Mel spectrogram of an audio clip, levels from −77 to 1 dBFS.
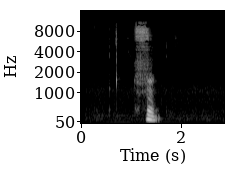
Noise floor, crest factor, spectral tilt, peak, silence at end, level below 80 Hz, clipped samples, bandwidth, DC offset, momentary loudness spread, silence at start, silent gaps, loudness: -65 dBFS; 22 dB; -4.5 dB/octave; -8 dBFS; 1.3 s; -68 dBFS; under 0.1%; 11.5 kHz; under 0.1%; 22 LU; 1.05 s; none; -24 LUFS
